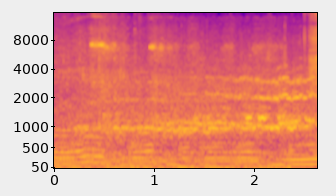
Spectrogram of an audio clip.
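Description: A drifting car with a loose front end slides with sustained tire skidding over a steady engine drone, loud and continuous throughout.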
